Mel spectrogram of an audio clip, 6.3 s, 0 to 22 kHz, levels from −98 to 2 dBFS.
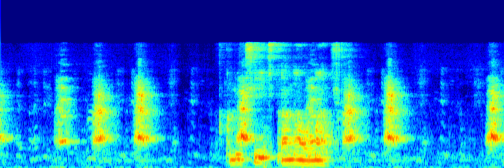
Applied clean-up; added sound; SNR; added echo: neural separator model SepFormer DNS4.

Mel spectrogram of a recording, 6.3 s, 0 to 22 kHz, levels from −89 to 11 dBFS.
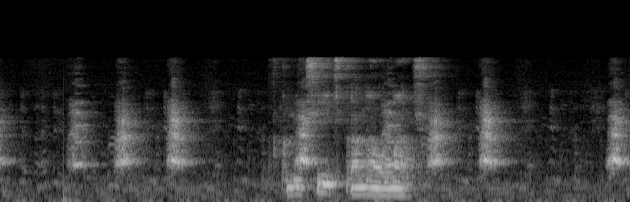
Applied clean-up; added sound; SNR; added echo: none; Dog; 0 dB; reverberation time 0.6 s.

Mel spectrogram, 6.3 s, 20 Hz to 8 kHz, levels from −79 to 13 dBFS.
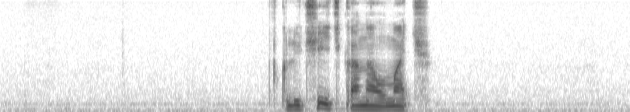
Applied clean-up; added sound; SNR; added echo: none; none; none; none.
